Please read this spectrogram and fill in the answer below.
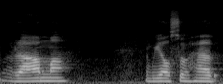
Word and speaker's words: Rama: So we have the Ra sound being attached to a short and the Ra sound being attached to a long So Rama, Ravi.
